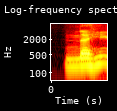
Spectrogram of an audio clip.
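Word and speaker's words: know: कनो नहीं इसे पढ़ते हैं नो। एन से पहले आया के हमेशा साइलेंट रहेगा। तो इसे पढ़ेंगे नो।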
